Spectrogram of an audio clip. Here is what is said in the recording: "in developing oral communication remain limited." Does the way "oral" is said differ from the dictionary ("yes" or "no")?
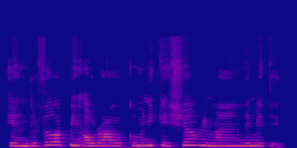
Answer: no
